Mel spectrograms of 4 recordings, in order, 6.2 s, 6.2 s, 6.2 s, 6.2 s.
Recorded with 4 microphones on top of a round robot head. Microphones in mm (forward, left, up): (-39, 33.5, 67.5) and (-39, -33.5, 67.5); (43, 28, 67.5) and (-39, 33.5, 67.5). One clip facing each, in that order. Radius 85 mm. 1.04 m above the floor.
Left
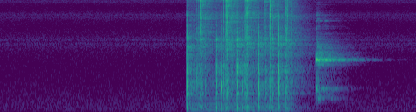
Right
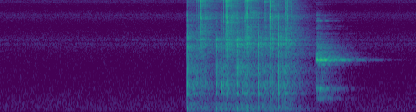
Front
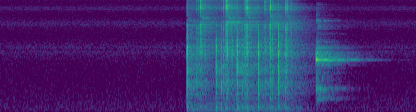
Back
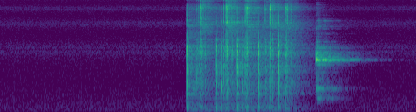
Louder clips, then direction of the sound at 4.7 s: Left 1 dB, front 1 dB; 80° left.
